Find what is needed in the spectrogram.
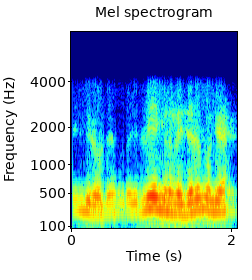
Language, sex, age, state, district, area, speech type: Manipuri, male, 60+, Manipur, Thoubal, rural, conversation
